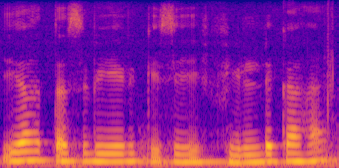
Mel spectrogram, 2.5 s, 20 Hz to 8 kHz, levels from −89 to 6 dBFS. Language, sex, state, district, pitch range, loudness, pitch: Hindi, male, Bihar, Patna, 135-150 Hz, -15 LUFS, 145 Hz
